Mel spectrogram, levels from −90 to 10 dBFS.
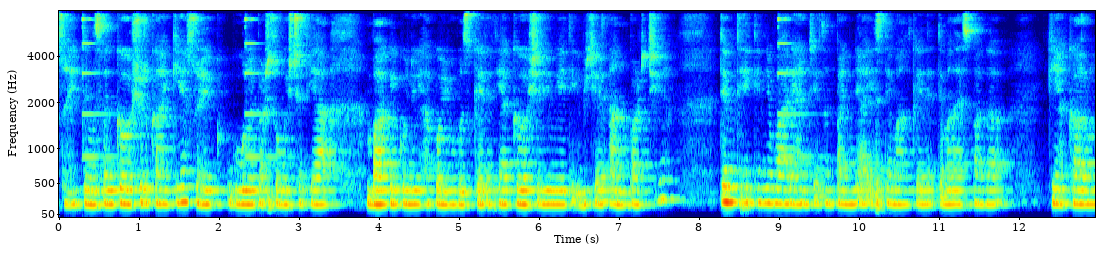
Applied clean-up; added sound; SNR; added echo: none; Glass; 19 dB; reverberation time 0.6 s.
